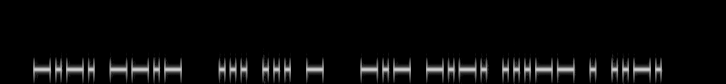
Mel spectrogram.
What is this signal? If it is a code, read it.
Morse code, heard as a keyed tone, about 21 wpm, 700 Hz. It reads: CQ SST KC3EF
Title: K1USN SST QSO Practice - 22wpm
